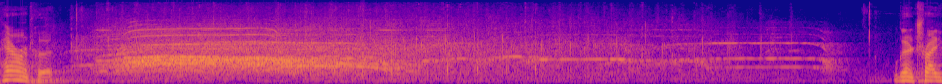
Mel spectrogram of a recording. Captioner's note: applause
